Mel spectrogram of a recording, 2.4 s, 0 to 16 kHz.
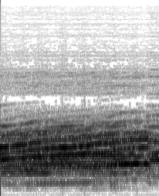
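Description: A 1954 shellac 78 rpm record played on a portable acoustic gramophone, giving an orchestral passage without the lead vocal. The band holds one long chord, and the sound is thin and narrow, with little top end.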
